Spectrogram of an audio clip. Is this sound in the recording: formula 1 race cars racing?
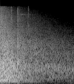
no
